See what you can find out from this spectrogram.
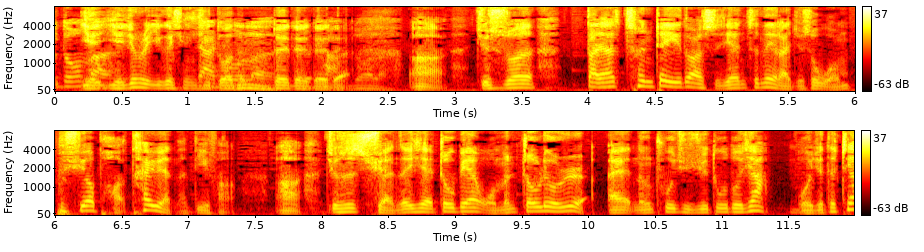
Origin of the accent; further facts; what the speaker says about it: Shanxi, China; 真的是跑回我们山西老家了。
